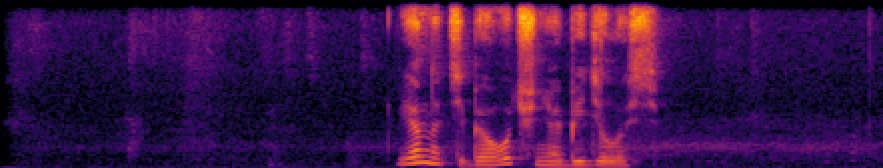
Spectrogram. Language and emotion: Russian, sad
